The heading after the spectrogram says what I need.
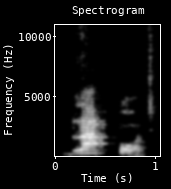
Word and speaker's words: blackboard: Unlike the first part, which is a noun, okay, because it's a noun, the stress is on the first part. Okay, so we have sunglass, blackboard, but for the verb, the stress is on the second part.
